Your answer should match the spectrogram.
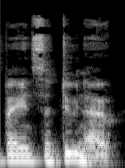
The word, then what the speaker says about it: Beinsa Duno: Peter Deunov, and then his spiritual identity is Beinsa Duno. So it's quite similar. The Duno and the Deunov, or the Deunov, are similar. But the Beinsa Duno is the being, if you like, as I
